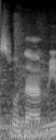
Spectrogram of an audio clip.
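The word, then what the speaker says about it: tsunami: fact number 11, English का हर एक alphabet silent होता है, जैसे कि सुनामी में टी साइलेंट है और ऐसे ही इंग्लिश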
